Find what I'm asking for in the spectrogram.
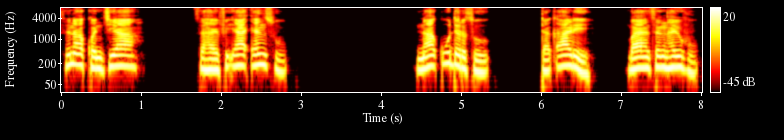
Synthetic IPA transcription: sʊ˦naː˨kʷɐ˨nd͡ʒɪ˦jaː˦ | su˨ɦa˨jɸi˦j̰aː˦ʔɐ˦nsu˨ | na˦kʷʼuː˦dɐ˨rsu˨ | ta˨kʼaː˦ɽeː˨ | baː˦jɐ˦nsʊ˦ŋɦa˦jɦuː˨

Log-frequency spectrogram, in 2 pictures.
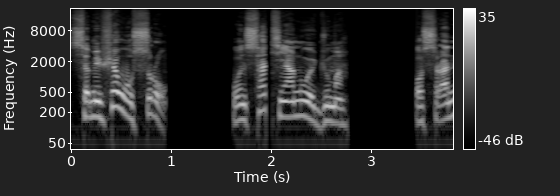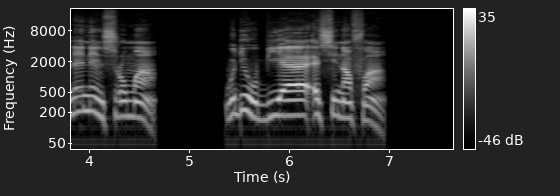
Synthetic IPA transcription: sɛ˨mɪ̃˨ɕᶣɛ˦wʊ˨sʊ˦ɾʊ̰˨ | wʊ˨n̩˨sa˦tʰɪ˨ã˨nʊ̃˦æ˨d͡ʑᶣũ˦mã˦ | ɔ˨sɾa˨nɪ̃˦nɪ̃˦n̩˨sʊ˦ʊ˦mʊ̃˦a̰˨ | wʊ˦dɪ˦wʊ˨bi˦a˦æ˦si˦nã˦fa̰˨

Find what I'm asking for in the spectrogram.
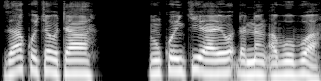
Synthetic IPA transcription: zaː˦kʷu˨kʲa˦˨wtaː˦ | ʔɪ˦ŋkʷʊ˦ŋkʲɪ˦jaː˨ji˦wɐ˦ɗɐ˨nːɐ˦ŋʔa˨buː˦bʊ˦waː˨

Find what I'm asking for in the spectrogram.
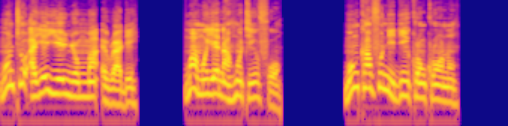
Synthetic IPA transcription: mʊ̃˦n̩˦tʰʊ˦ʔa˨jɛ˦ji˦e˦ɲᶣʊ̃˦mː˦ã˦ʔæ˨wu˨ɾa˨dɪ˦ | mʊ̃˦a˨mʊ̃˦jɛ˦nã˨ɦʊ̃˦tʰɪ˦fʊ˨ɔ̰˨ | mʊ̃˦ŋ̩˦kʰã˦fʊ̃˦nĩ˨dĩ˦kʰɾɔ̃˦ŋkʰɾɔ̃˦nʊ̃˦

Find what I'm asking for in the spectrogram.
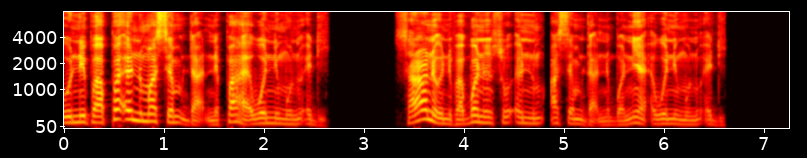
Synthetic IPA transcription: o˨nĩ˨pʰa˨pʰa˦æ˦nũ˦ma˦sɛ̃˦mda̰˨nɪ̃˨pʰa˦˨ɛ˨wɔ˦nĩ˦mːʊ̃˨˦nʊ̃˦ʔæ˦dḭ˨ | sa˨ɾa˦nã˨o˨nĩ˨pʰa˨bɔ˦nʊ̃˦n̩˦sʊ˦ʔæ˦nũ˦ma˦sɛ̃˨˦mda̰˨nɪ̃˨bɔ˨nɪ̃˦a˨ʔɛ˨wɔ˦nĩ˦mːʊ̃˨nʊ̃˦ʔæ˦di˨

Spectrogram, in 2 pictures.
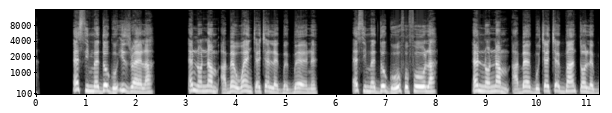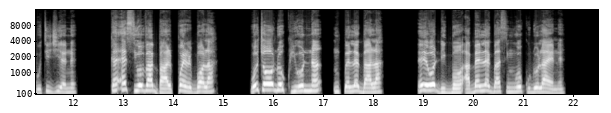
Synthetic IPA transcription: e˦si˨mɛ̃˨d̪o˦ɡo˨ʔi˦sɾa˦e˨lːa˦ | ɛ˦nɔ̃˨nã˦ma̰˨bɛ˦wŋ̩˨˦t͡ʃɛ˦t͡ʃɛ˦lɛ˨ɡ͡bɛ˨ɡ͡bɛ˦ɛ˨nɛ̃˨ | e˦si˨mɛ̃˨d̪o˦ɡo˨wo˦fo˦fo˦wo˦la˦ | ɛ˦nɔ̃˨nã˦ma̰˨bɛ˦ɡ͡bo˨t͡ʃɛ˦t͡ʃɛ˦ɡ͡bã˦t̪ɔ˦lɛ˨ɡ͡bo˨t̪i˦d͡ʑi˦ɛ˨nɛ̃˦ | kɛ˦ʔe˦si˨wo˦va˦ba˨lpɛ˦lɡ͡bɔ˦la˦ | wo˦t͡ʃɔ˦wo˦ɖo˦ku˨i˨wo˦nã˦ | ŋ̩˨k͡pɛ˦lɛ˦ɡ͡ba˨la˦ | e˦je˦wo˦ɖi˨ɡ͡bɔ̃˨a̰˨bɛ˦lɛ˦ɡ͡ba˨si˨ŋũ˦wo˦ku˨ɖo˦la˦ɛ˨nɛ̃˨

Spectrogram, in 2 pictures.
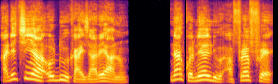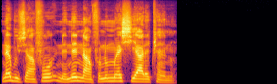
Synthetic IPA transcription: a˨dɪ˦t͡ɕʰɪ̃˦a˨o˦du˦˨kʰa˨ɪ˨z̬a˨ɾɪ˦a˨nʊ̃˦ | nã˦kʰɔ˨ne˦li˨o˨ʔa˨fɾɛ˦fɾɛ˨nã˦bu˨sũ˨a˨fʊ˦nɪ̃˨nɪ̃˦nã˨mfʊ˦nʊ̃˦mʊ̃˦æ˦ɕi˨˦a˨ɾɪ˦t͡ɕᶣʰɛ̰̃˨nnʊ̃˨

